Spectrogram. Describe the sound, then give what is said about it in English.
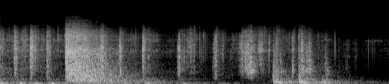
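A single loud gunshot cracks out early in a radio drama scene as a fleeing man is shot down. Several duller thumps and knocks follow. “Sam's one clean shot dropped the fleeing Chiano in his tracks.”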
